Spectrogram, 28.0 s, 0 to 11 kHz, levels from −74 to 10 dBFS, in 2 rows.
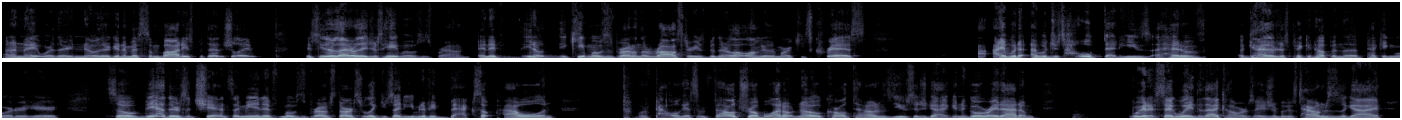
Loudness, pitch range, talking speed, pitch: -25 LUFS, 100-145 Hz, 245 wpm, 120 Hz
